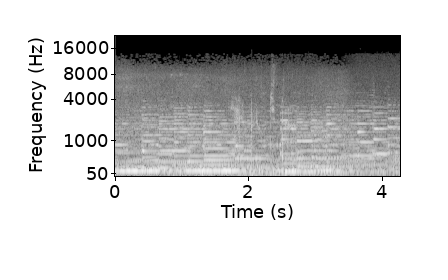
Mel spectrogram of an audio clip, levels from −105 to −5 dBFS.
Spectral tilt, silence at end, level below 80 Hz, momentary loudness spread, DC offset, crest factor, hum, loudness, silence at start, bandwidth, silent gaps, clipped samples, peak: -6.5 dB/octave; 0 s; -30 dBFS; 5 LU; under 0.1%; 14 dB; none; -17 LUFS; 0 s; 10.5 kHz; none; under 0.1%; -2 dBFS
